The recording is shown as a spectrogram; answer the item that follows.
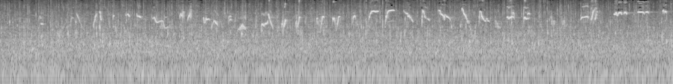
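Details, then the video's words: Mountain white-eye singing energetically, used as a training recording. Softer, jumbled high twitters give way to clearer, rapid downslurred notes and a final high trill-like phrase, with constant background hiss. "Masteran pleci MONTANUS gacor"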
